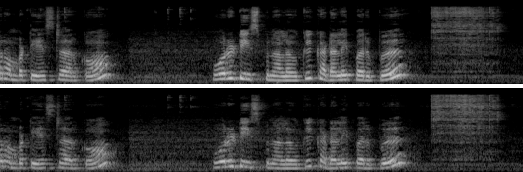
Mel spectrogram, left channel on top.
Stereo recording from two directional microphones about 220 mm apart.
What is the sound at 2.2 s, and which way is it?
Speech, 50° left (ahead or behind).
